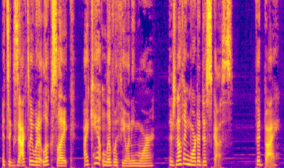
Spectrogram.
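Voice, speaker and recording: A woman's voice: mid-range voice, normal speed, no echo, faint music behind, close to an everyday voice. A woman playing a firm, composed wronged wife who speaks curtly in an audio story. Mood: cold, composed. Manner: composed, curt.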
